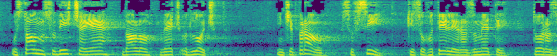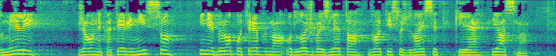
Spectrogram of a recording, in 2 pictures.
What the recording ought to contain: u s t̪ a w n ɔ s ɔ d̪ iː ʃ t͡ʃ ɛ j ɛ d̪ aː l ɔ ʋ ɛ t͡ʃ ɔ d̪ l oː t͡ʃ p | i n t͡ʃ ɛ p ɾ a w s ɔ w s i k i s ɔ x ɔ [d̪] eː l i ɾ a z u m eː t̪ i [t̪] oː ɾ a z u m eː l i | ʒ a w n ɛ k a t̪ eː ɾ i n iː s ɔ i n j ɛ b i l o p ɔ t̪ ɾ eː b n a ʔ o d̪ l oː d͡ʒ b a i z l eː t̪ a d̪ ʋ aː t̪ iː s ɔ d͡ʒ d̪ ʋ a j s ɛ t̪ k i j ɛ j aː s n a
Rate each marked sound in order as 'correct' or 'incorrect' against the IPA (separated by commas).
incorrect, correct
